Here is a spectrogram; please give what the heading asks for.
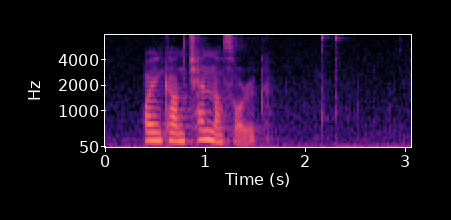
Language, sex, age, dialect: Faroese, female, 15-35, Norðurstreymoy/Eysturoy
